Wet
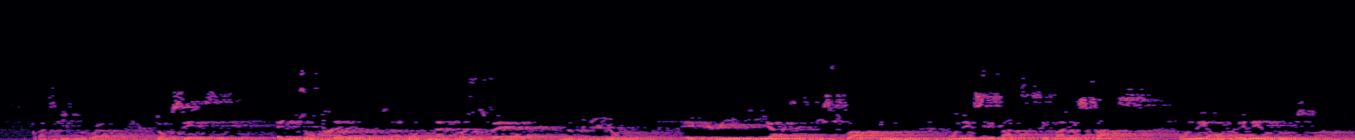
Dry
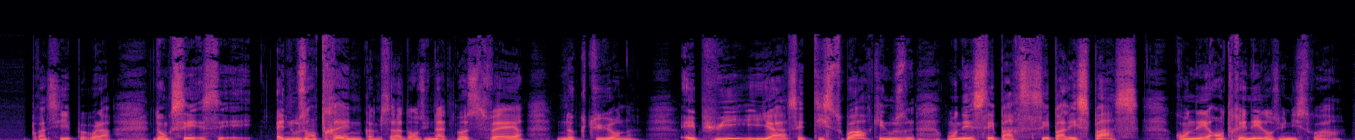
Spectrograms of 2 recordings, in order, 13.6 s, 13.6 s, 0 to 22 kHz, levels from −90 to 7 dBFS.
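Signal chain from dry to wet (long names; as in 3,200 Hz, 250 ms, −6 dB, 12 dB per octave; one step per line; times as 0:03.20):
dense smooth reverb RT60 2.7 s, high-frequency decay 0.4×, pre-delay 80 ms, DRR −0.5 dB
spectral peaks only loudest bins 32
level −3 dB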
